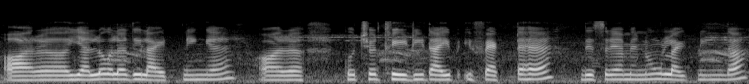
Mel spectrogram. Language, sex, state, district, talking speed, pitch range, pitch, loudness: Punjabi, female, Punjab, Kapurthala, 150 wpm, 210-235 Hz, 225 Hz, -16 LUFS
